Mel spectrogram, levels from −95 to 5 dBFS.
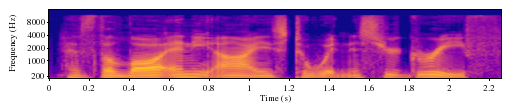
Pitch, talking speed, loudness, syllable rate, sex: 120 Hz, 240 wpm, -18 LUFS, 5.3 syllables/s, male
